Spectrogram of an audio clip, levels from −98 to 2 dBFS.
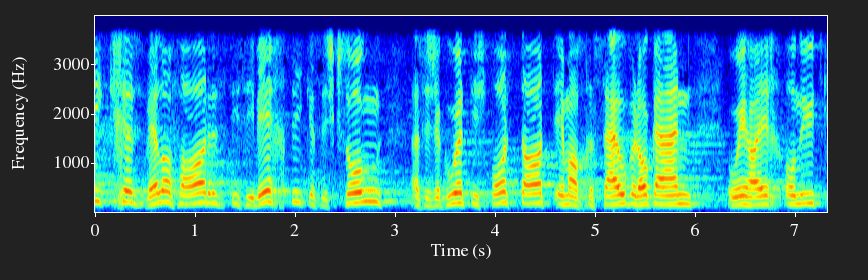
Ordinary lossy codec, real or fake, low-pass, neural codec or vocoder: none; real; 3.6 kHz; none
